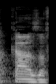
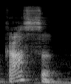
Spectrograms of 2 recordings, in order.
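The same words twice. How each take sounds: First: Said in the usual way. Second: Voiceless S in caça where casa has Z; mispronounced casa. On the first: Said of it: "em vez de falar casa". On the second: Shown as a demonstration. Teacher contrasting two words for learners, caça with an S. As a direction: say caça with a hissed S in the middle. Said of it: "Se eu errar a pronúncia".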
